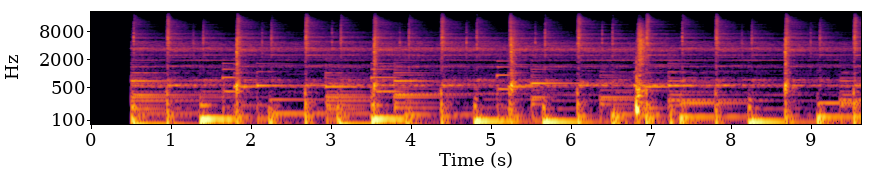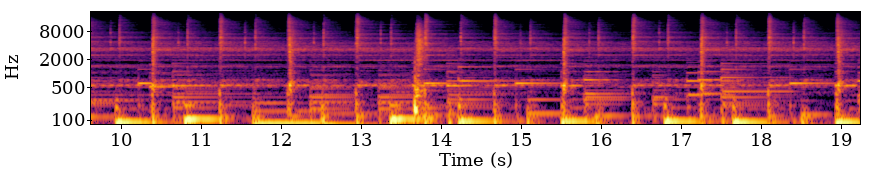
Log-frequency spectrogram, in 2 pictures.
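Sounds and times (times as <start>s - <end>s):
swing jazz: 0.5s - 19.2s.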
